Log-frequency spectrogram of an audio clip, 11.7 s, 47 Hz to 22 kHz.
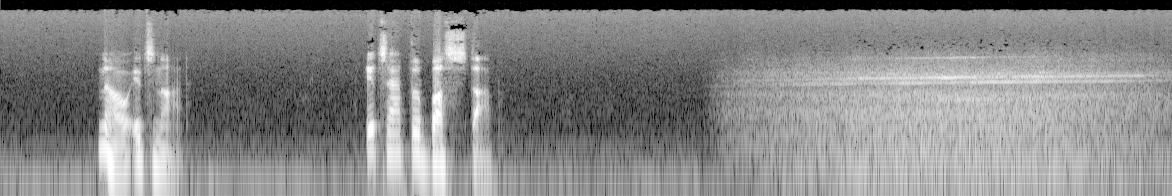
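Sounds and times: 
speech: 0:01.0 - 0:01.9, 0:03.6 - 0:05.0
Boeing airplane flying past: 0:07.1 - 0:11.7.

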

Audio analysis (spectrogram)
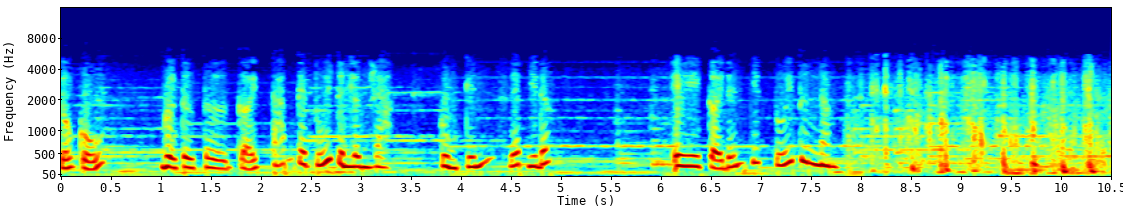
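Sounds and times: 
speech: 0:00.0 - 0:05.0, 0:06.1 - 0:08.0
galloping horse hooves of a rider hurrying in: 0:07.6 - 0:10.4.

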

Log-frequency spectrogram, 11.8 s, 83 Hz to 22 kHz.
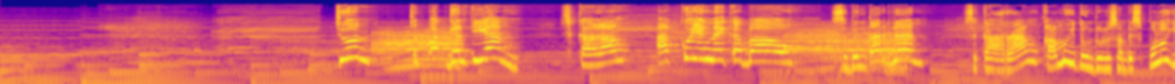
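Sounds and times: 
goats bleating while being herded in a pasture: 0:01.0 - 0:04.7, 0:05.8 - 0:10.4
speech: 0:03.7 - 0:11.7.

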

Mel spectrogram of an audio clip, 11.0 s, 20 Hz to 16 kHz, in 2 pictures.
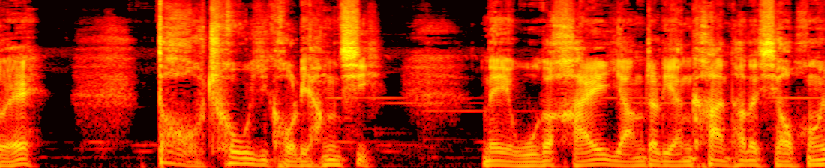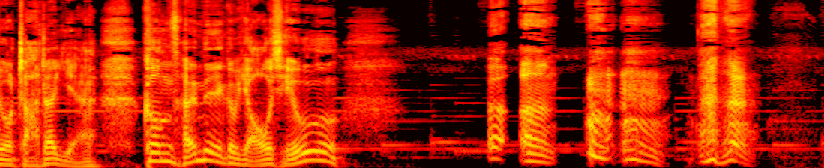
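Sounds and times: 
speech: 0:00.0 - 0:00.3, 0:01.2 - 0:08.1, 0:08.8 - 0:10.6
person coughing with rough throat-clearing coughs: 0:08.8 - 0:10.6.

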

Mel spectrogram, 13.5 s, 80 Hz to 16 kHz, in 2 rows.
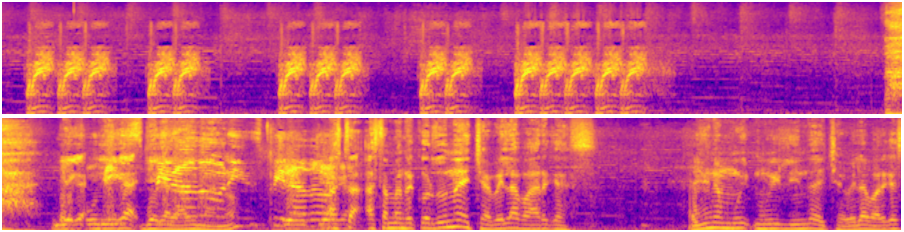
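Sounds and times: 
duck quacking sound effect: 0:00.1 - 0:05.1
speech: 0:00.2 - 0:04.9, 0:07.1 - 0:11.3, 0:11.9 - 0:13.4.

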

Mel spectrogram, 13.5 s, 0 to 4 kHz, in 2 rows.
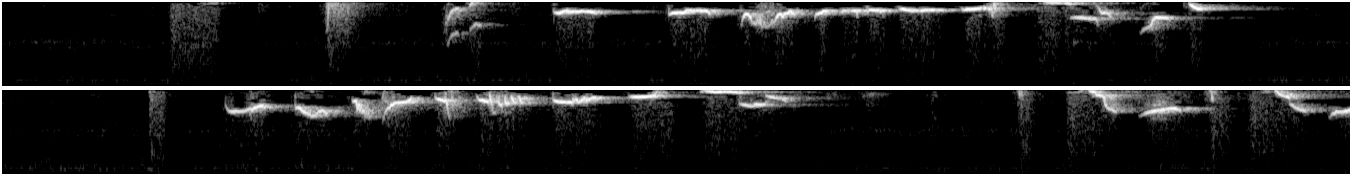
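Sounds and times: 
Oriental magpie-robin singing warbling whistles: 0:01.0 - 0:06.4, 0:07.8 - 0:11.0, 0:11.8 - 0:13.4.

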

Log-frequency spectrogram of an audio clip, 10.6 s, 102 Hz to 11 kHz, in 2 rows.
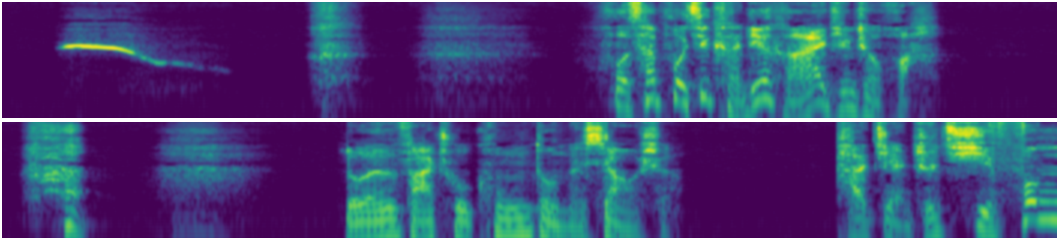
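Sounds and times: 
person whistling softly, one note gliding downward: 0:00.3 - 0:01.2
breathy exhalations: 0:01.5 - 0:02.7, 0:06.0 - 0:06.7
speech: 0:03.0 - 0:04.8, 0:07.0 - 0:08.8, 0:09.5 - 0:10.5.

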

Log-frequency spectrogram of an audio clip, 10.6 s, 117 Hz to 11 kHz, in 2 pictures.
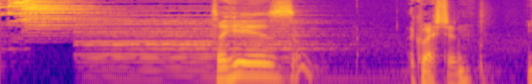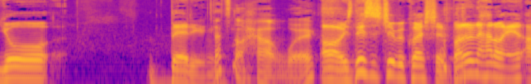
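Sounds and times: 
page-turn chime from a read-along record: 0:00.0 - 0:03.5
speech: 0:02.1 - 0:03.2, 0:04.1 - 0:06.0, 0:06.8 - 0:10.6.

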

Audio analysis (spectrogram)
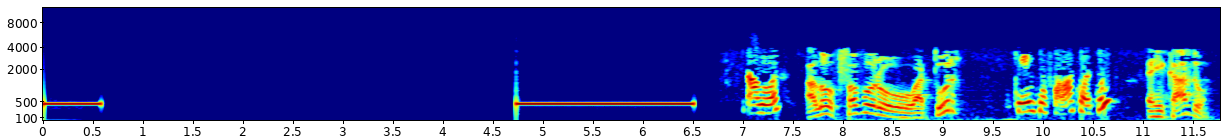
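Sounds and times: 
loud steady mid-pitched telephone line tone: 0:04.8 - 0:06.5
speech: 0:07.0 - 0:11.7.

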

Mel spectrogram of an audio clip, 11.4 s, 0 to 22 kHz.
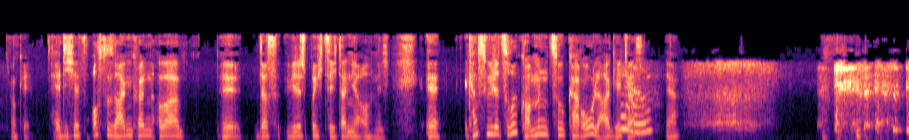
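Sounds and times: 
speech: 0:00.1 - 0:08.6, 0:10.3 - 0:11.0
person coughing over a telephone line: 0:10.2 - 0:11.3.

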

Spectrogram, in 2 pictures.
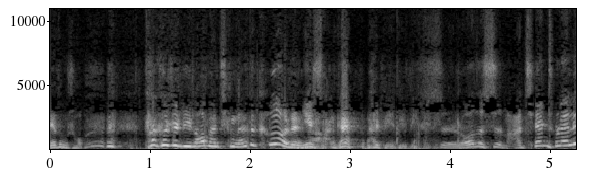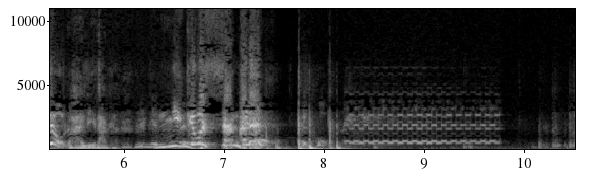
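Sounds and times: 
speech: 0:00.0 - 0:08.1
telephone ringing with a warbling electronic trill: 0:08.2 - 0:09.9.

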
